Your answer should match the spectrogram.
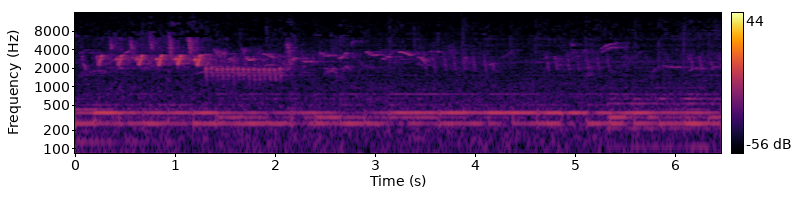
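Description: Forest birdsong: a quick run of about six chirps in the first second, then a trill and scattered calls. Underneath are low, sustained held chords of a slowed, reverb-heavy music track.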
